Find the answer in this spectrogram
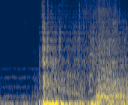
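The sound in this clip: A single heavy thump as a fist punches a wall, landing abruptly and followed by a loud, sustained wash of rumbling noise.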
